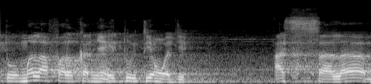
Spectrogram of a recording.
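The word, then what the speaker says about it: السلام: Assalam, bacanya harus benar. Assalam, pakai alif lam. Enggak pakai alif lam batal, kata Imam Nawawi, bukan kata saya.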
